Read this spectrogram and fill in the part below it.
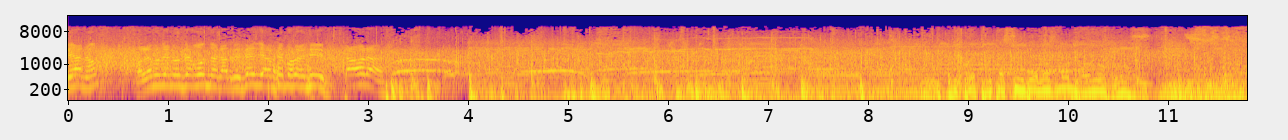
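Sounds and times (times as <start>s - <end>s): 
audience applause: 0.0s - 11.7s
speech: 0.7s - 3.6s, 9.4s - 11.7s
cheers and whistles: 3.2s - 11.0s.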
